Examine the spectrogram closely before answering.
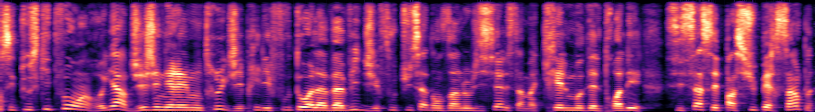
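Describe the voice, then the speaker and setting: Young male tutorial host, slightly high voice, chatty and joking, casual voice-over. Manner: chatty, joking, addresses viewer as tu. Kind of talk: casual screen-recorded tutorial.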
